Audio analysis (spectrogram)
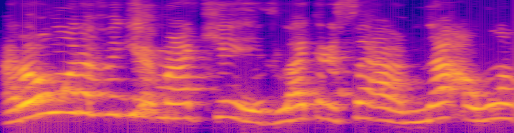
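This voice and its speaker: A woman projects her voice with a bright, sharp tone, extremely high pitch and an animated tone. She moves at a fairly quick pace through very wide pitch swings. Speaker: podcast host. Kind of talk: casual chat. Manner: fast.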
